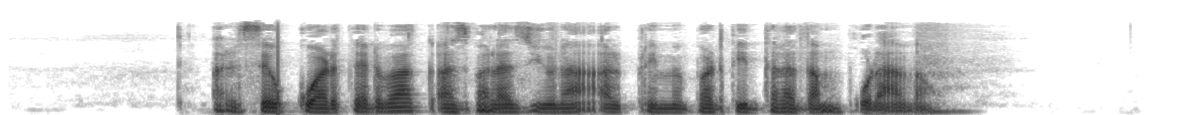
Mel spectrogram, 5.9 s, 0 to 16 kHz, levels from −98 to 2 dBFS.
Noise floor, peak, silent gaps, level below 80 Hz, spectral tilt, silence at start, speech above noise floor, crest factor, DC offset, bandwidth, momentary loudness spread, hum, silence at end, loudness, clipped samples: under -90 dBFS; -2 dBFS; none; -54 dBFS; -7 dB/octave; 1.05 s; over 70 dB; 20 dB; under 0.1%; 8 kHz; 10 LU; none; 1.1 s; -20 LUFS; under 0.1%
